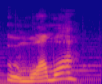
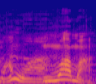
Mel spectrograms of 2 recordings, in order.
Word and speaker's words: Oumuamua: And then you tell me what you think it what the pronunciation would be. Okay. O-U-M. – O-U-M. – U-A-M. – U-A-M. – U-A. – U-A. – Oumuamua. – Okay. – Right? – Oumuamua. – Oumuamua. – Like I'm kissing.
